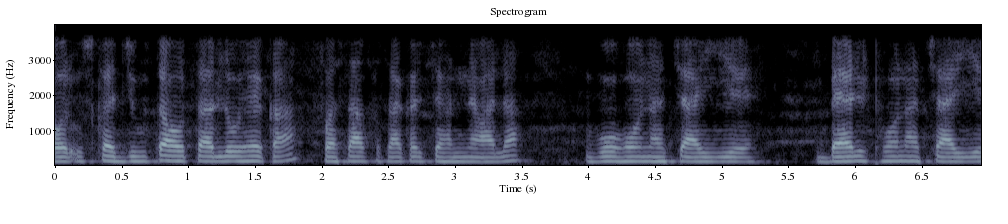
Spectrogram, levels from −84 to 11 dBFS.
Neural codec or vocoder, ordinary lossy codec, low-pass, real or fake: codec, 16 kHz, 8 kbps, FreqCodec, smaller model; none; 3.6 kHz; fake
